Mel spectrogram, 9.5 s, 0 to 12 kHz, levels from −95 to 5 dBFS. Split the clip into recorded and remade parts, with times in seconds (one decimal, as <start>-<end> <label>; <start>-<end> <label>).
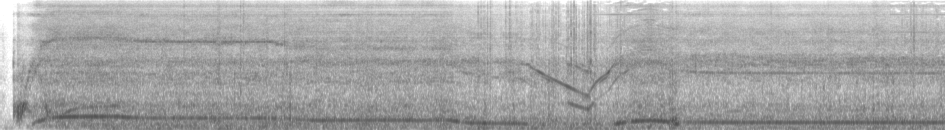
0.0-5.3 remade; 5.3-6.7 recorded; 6.7-8.9 remade; 8.9-9.5 recorded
